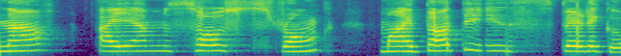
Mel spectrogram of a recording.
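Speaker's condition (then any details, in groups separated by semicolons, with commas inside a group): Acquired ataxia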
